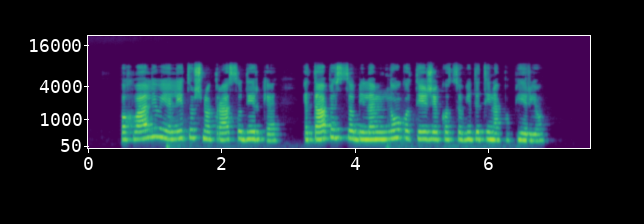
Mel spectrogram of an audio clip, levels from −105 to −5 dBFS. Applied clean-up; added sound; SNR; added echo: neural mask model DeepFilterNet 3.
